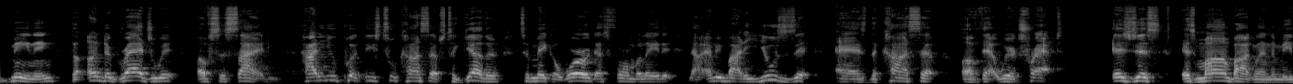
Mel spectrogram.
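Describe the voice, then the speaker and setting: A man's voice: medium pitch, fairly bright tone. A man giving an improvised spiritual, motivational livestream talk in an emphatic, preachy way, repeating phrases for effect.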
